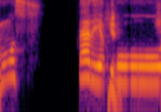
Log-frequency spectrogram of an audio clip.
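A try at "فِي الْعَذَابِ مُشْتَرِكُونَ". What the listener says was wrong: Shinnya kurang keluar. Mush. Ayo keluarin.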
